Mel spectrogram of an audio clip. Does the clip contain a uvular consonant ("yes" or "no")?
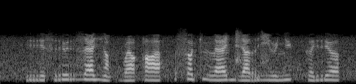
yes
